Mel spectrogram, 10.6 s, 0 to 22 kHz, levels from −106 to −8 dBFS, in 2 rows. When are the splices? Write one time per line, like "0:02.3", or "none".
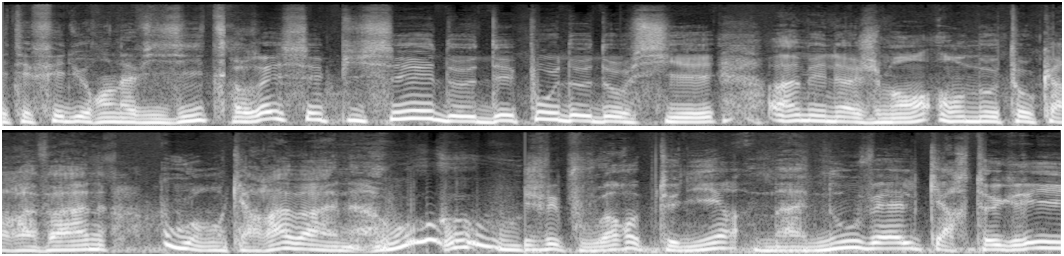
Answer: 0:01.1
0:07.9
